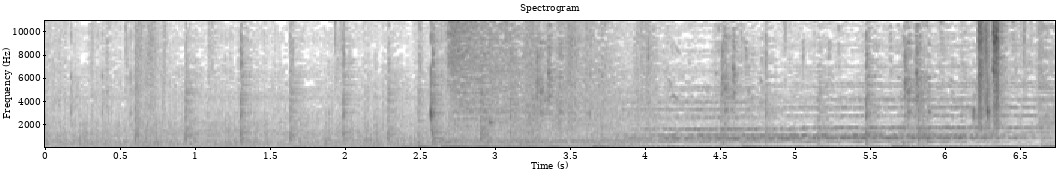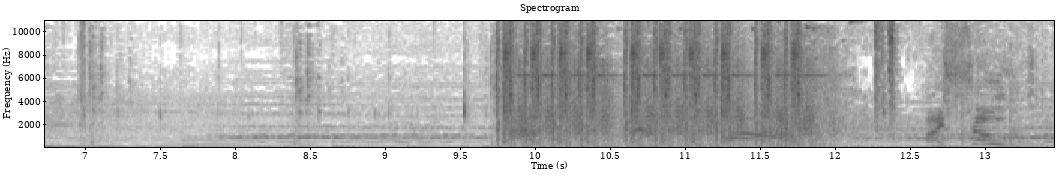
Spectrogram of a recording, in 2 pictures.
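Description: Bursts of video game gunfire in Metal Gear Solid 3, dense volleys and single shots cracking over a layered in-game soundscape, with a heavy stretch of rapid fire near the end.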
